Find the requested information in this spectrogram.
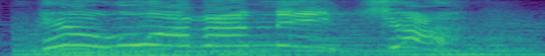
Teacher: And finally, for meet ya, we see that when T plus Y connects, we usually have a ch sound, as in cheers, and the reduction of you to ya. Again, the you reduction is also very common in native speech, so in casual conversations, you can also spell it like ya.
